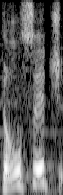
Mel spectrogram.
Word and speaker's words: Dulcich: And good pronunciation as well. Greg Dulcich. It is.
